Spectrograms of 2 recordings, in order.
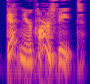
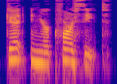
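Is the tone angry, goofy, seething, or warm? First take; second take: goofy; seething. First: It is said in a silly, goofy voice. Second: It is said through clenched teeth, seething. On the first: "With a wacky facial expression and a goofy voice" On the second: "With clenched teeth, squinted eyes, and a seething tone of voice"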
